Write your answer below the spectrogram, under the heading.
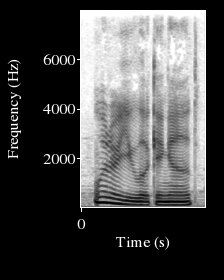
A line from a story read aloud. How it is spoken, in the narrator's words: she asked with a little laugh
